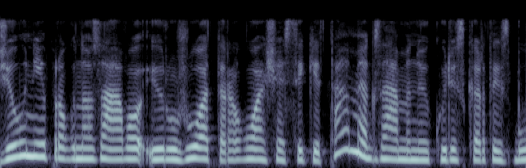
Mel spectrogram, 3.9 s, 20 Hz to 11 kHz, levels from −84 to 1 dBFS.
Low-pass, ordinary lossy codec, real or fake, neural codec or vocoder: 7.2 kHz; MP3, 96 kbps; real; none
